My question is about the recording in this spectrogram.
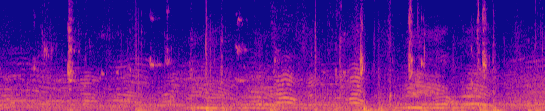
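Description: On-court sound of a college basketball game: a basketball bouncing on the hardwood floor and sneakers squeaking, over the arena crowd's steady noise.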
